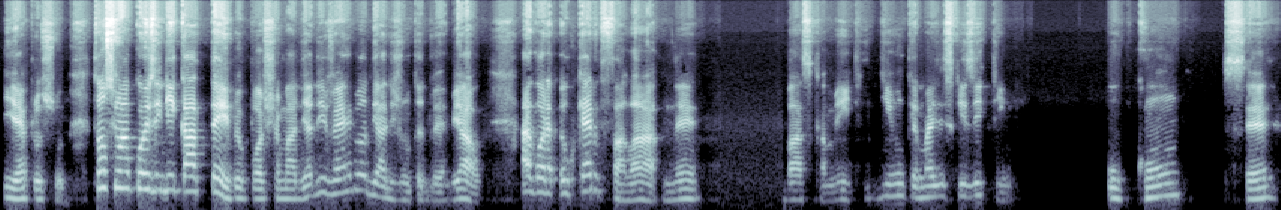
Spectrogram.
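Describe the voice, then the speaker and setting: Lively Brazilian male teacher. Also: a little high, moderate pace, no echo. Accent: Brazilian Portuguese. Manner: animated, asks questions and answers them himself. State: strained throat. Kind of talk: online grammar lesson.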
